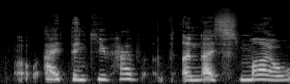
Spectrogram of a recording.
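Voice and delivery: weak, feeble stammer. Recalling a horror situation, the speaker replays his words to her: retelling a weak stutter. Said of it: "weakly able to stutter out the words".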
